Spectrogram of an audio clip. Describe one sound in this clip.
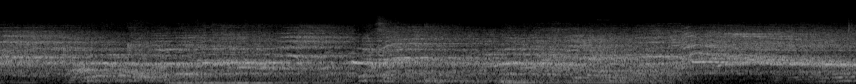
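Young players call out to each other across an echoing hall.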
